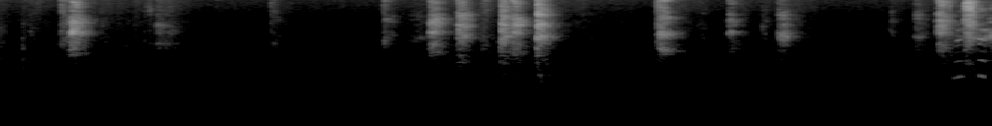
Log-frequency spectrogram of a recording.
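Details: Dog with a recurrent cough that worries its owner: repeated short, harsh, dry coughing bursts in several clusters over about eight seconds.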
